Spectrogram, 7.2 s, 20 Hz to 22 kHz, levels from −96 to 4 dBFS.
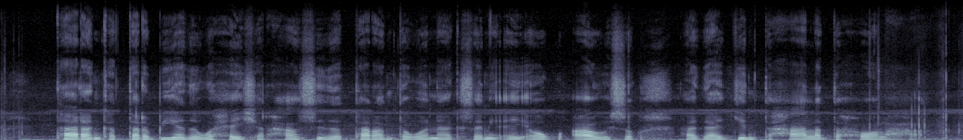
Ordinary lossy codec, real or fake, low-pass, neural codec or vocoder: none; real; none; none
